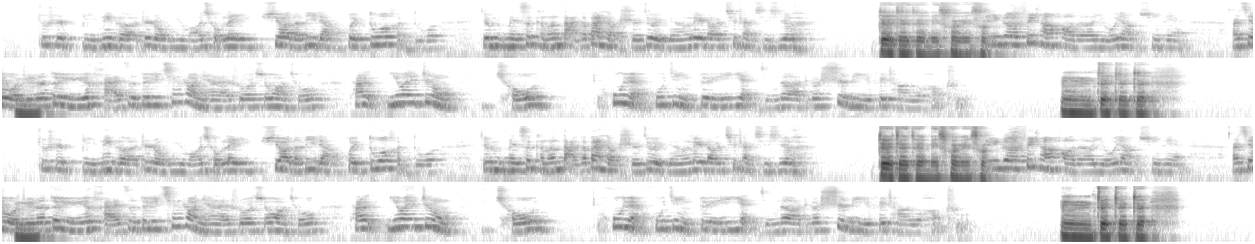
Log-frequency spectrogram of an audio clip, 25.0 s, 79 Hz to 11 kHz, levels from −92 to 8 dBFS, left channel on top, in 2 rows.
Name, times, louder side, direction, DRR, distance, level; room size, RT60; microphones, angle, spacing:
voice 1, 0.4-8.1 9.8-11.8 12.3-15.7 16.0-17.0 17.5-17.9 18.5-22.1, equal, 20° right, 3.4 m, -50 dB
voice 2, 8.8-9.9 12.7-12.8 23.1-24.3, right 4 dB, 85° right, 0.6 m, -31 dB
8.1 x 6.1 x 7.0 m
head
